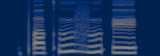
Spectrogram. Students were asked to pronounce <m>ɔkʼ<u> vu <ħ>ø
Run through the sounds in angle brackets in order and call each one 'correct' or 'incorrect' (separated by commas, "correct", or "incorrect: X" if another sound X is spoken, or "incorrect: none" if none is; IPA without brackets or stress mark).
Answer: incorrect: pʼ, correct, incorrect: ʔ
